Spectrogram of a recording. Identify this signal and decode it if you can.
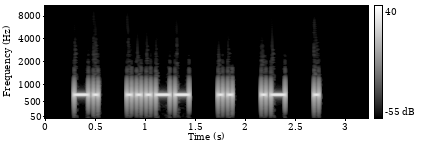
Morse code, heard as a keyed tone, about 25 wpm, spaced as for 18 wpm, 700 Hz. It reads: N3IAE
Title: USA Call Signs - 5 Characters - 2x Character Spacing - 25wpm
